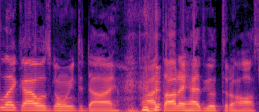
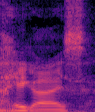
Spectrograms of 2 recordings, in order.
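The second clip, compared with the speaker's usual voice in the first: groggy hungover greeting; low, tired hungover voice; 4 semitones lower, 11 dB quieter than usual. Real, not acted. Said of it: "He's still hungover".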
